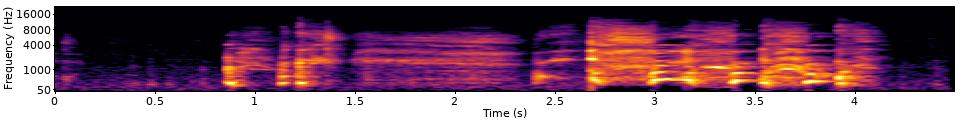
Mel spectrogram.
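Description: A person laughing: a few short breathy bursts about a second in, then a quick run of rapid laughing pulses in the second half.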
